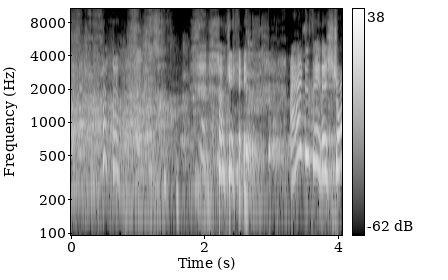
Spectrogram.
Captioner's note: laughs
